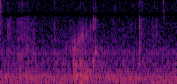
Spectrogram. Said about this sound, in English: Wow. That was a big gulp. He went for it. That was a big gulp.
